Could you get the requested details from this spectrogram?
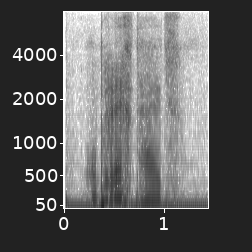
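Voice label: "oprechtheid", Dutch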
